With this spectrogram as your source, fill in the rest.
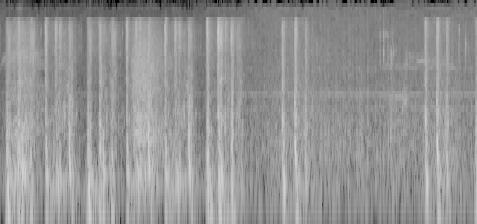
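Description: A horse's hooves clip-clop in a Bronze Age–style video game world, sharp irregular knocks in quick bursts with short gaps, close and fairly loud with nothing else over them.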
